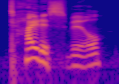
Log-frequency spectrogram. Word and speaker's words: Titusville: First, we got from Titusville. Am I saying that right? – That's right. – Yes. – That is correct.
